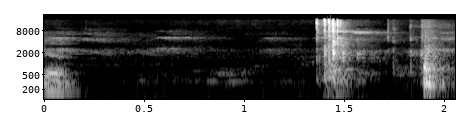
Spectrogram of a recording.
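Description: Two short light clicks about half a second apart, small plastic toy bicycle parts set down on a plastic tabletop.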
